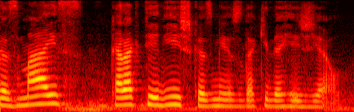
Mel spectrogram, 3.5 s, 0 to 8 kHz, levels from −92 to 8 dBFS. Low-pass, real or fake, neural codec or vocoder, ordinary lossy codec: none; fake; codec, 16 kHz, 2 kbps, FunCodec, trained on LibriTTS, 25 frames a second; none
